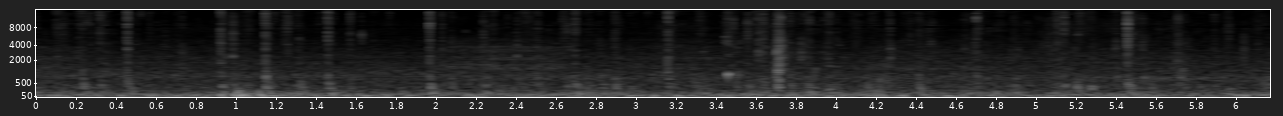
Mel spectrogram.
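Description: Irregular light taps and slaps, small fish flapping against the boat's hull, over a steady low rumble.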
